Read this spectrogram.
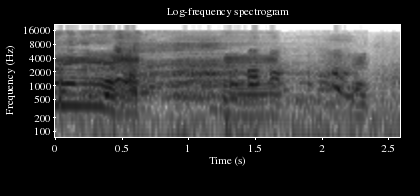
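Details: Goats making noises: several wavering, nasal bleats in quick succession, each wobbling in pitch, with short gaps between them.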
